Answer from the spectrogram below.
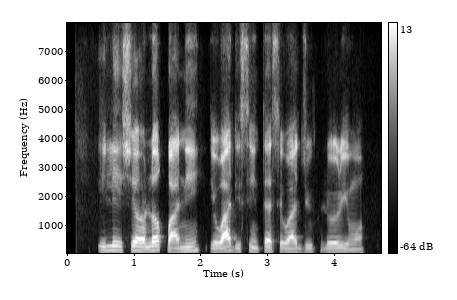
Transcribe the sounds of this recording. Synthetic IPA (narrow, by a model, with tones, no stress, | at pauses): i˧le˦i˧ʃɛ˦ɔ˧lɔ˦k͡pa˨˦nĩ˦i˦˨wa˨˦di˨˦sĩ˦˨n̩˦tɛ˦˨si˨˦wa˧d͡ʒu˦lo˦ɾi˦˨w̃ɔ̃˧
